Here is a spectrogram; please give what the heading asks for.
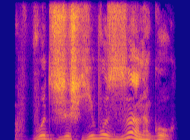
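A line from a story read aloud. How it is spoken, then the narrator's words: Mutter. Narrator (Russian): Только и смог пробормотать я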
